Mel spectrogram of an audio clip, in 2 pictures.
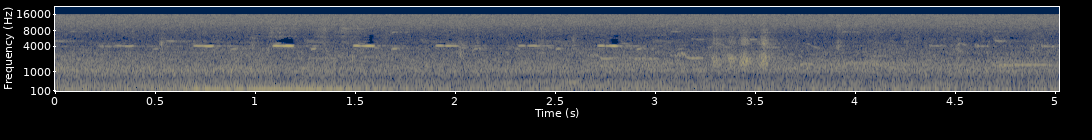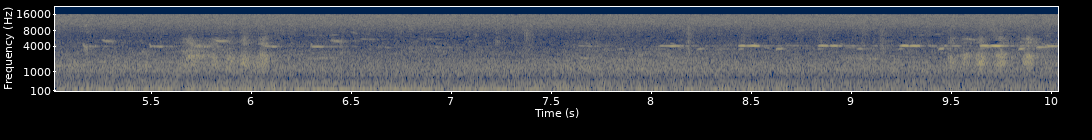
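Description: Crows cawing three times, a few seconds apart, over a steady low hum.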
